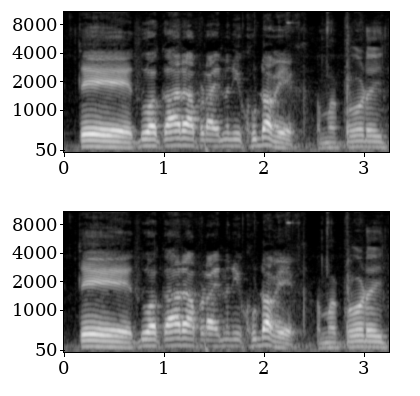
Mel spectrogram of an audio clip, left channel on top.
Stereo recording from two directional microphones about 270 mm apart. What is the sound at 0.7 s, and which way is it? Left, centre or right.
A man's voice, left.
